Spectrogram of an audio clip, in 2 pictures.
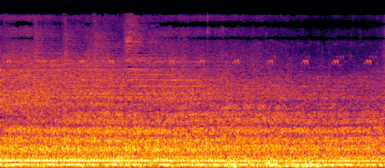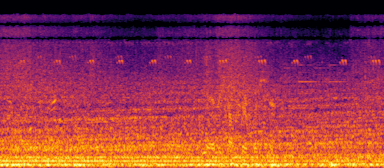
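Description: A helicopter's rotor thuds steadily overhead and fades away.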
